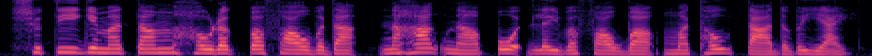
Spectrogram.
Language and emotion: Manipuri, neutral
